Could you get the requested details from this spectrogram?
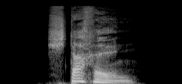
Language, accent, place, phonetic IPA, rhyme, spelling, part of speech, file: German, Germany, Berlin, [ˈʃtaxl̩n], -axl̩n, Stacheln, noun, De-Stacheln.ogg
- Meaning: plural of Stachel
